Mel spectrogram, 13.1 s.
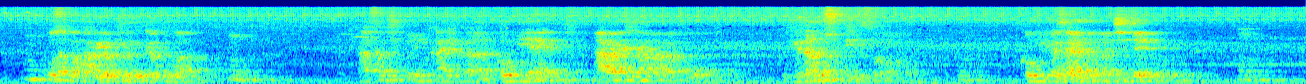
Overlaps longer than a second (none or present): none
